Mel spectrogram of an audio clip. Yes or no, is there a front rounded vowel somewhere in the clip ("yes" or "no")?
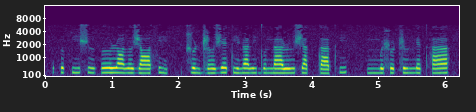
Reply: no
